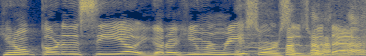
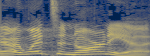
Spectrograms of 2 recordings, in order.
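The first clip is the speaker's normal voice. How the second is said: ordinary delivery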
